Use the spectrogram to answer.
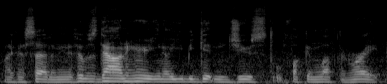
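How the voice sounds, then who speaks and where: A man's voice: mid-range voice, flat delivery, fast talker, fairly bright tone, a little hiss or hum. A man giving a casual, sweary, folksy review to camera, talking with a tobacco pouch tucked in his lip. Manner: casual, profanity-laden, folksy slang. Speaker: product reviewer.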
